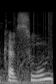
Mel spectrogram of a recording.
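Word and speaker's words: Kalthoum: Il faut dire Kalsoum, il y a un musée à 2 pas d'ici Kalsoum, vous pouvez pas le dire. Oui, c'est vrai. Vous seriez la seule à le dire. D'abord, c'est Kalsoum, bien sûr, Kalsoum, mais même aussi Abdelhalim Hafez.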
